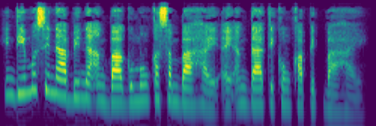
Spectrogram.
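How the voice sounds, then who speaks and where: A smooth, falsely friendly rich man who talks breezily and chats on, as a woman reads him out. He hides a controlling edge under cheer. The voice is dry and close. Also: mid-range voice, very animated, fast talker, no echo. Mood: cheerful. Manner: breezy, chatty, overly friendly.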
